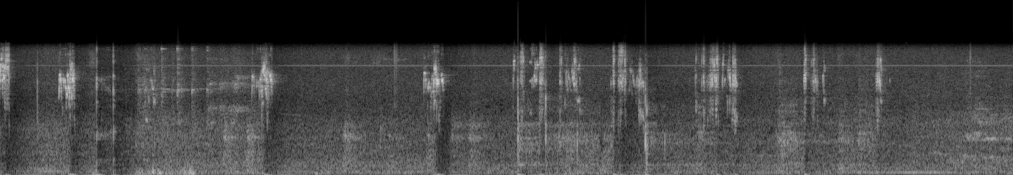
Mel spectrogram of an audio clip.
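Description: Budgerigars chatter with sharp, scratchy chirps and squawks at irregular intervals.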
